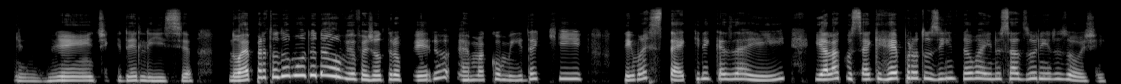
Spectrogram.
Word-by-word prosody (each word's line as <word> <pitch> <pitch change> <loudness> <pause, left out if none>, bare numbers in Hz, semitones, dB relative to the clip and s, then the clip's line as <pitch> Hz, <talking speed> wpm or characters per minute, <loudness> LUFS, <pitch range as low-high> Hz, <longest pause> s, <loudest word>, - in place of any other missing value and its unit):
Hum, 160 -3 -8
gente 180 0 0
que 175 - -13
delícia, 165 -3 -3 0.4
não 180 0 +5
é 210 - +7
para 320 +8 0
todo 360 +4 +3
mundo 425 0 +6
não, 395 -5 +5
viu, 255 -3 +2
feijão 210 -2 +3
tropeiro 220 +6 0
é 200 -1 -2
uma 205 0 -2
comida 205 0 -3
que 260 -1 -2 0.4
tem 200 -1 +2
umas 245 +7 -1
técnicas 245 +4 -1
aí, 225 -1 0 0.3
e 230 - +4
ela 245 +4 +6
consegue 255 -2 -1
reproduzir 270 0 +3
então 270 -1 0
aí 260 -2 +1
nos 255 0 -4
Estados 260 -2 -1
Unidos 255 -2 -2
hoje. 165 -7 -4
235 Hz, 165 wpm, -22 LUFS, 195-265 Hz, 0.4 s, é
